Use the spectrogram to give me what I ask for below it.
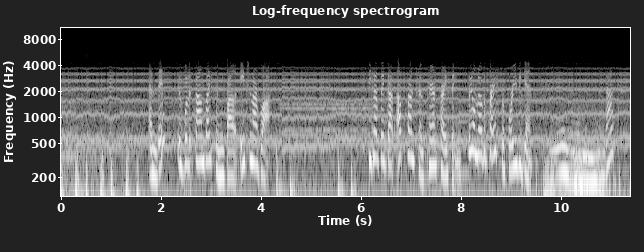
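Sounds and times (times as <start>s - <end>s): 
racing heartbeat: 0.0s - 1.8s, 4.1s - 6.2s, 9.5s - 11.3s
hum: 0.0s - 11.3s
speech: 1.8s - 4.4s, 6.2s - 11.3s.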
